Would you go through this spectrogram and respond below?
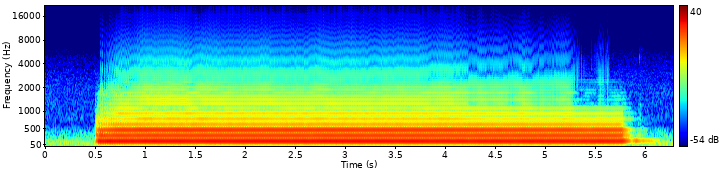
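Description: A single sustained brass note, E flat, on a baritone horn, steady and full-toned for about five seconds before cutting off, played alone.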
